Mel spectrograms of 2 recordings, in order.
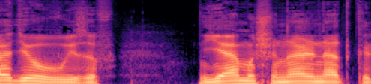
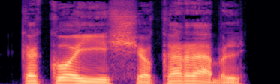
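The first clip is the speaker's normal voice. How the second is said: ordinary delivery, nothing marked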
